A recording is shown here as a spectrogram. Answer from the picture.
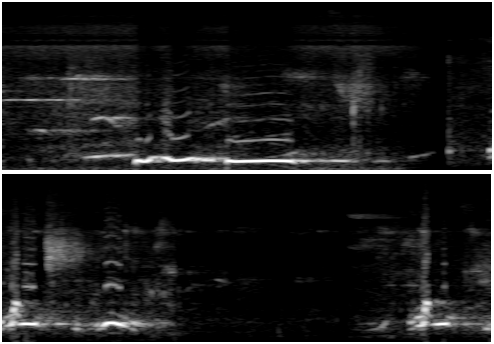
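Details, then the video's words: Pinon's imperial pigeon male and female lure calls from Nabire, Papua, Indonesia: deep, wavering hooting coos in long drawn phrases, loud at first, then quieter bursts after a pause, with faint higher tones above. "suara pikat jantan dan betina burung pergam alis merah"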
